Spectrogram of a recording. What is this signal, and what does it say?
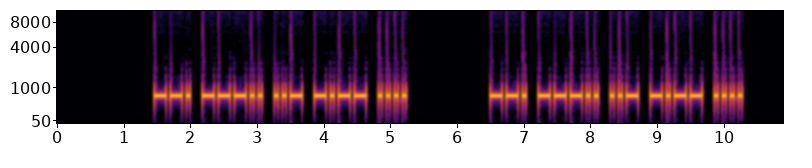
Morse code, heard as a keyed tone, about 20 wpm, 700 Hz. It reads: G8UYH G8UYH
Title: DXCC-100 Call Signs - 5 Characters - Repeated 3x - 20wpm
